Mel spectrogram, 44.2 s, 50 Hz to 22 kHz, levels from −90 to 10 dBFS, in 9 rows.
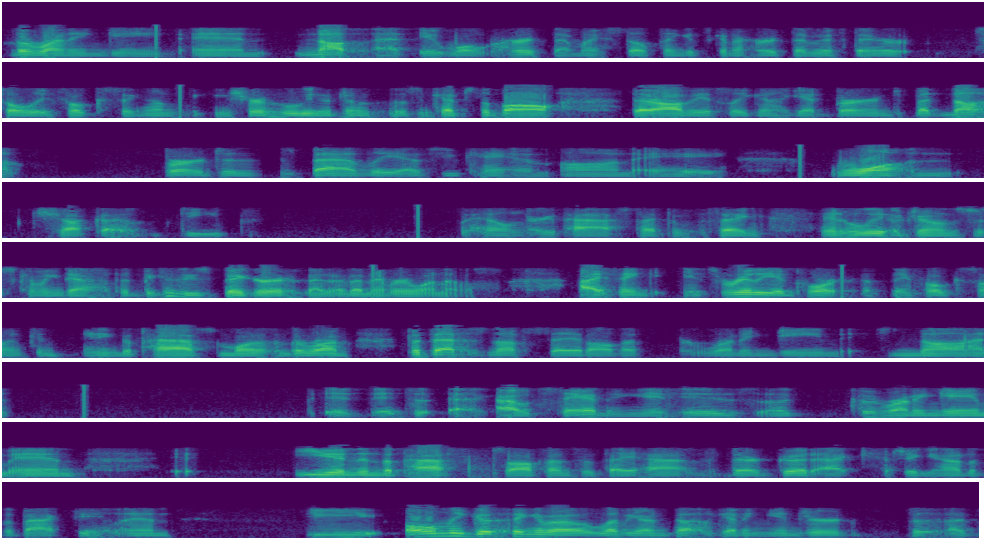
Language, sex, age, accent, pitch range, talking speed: English, male, 20-39, American, 95-105 Hz, 190 wpm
